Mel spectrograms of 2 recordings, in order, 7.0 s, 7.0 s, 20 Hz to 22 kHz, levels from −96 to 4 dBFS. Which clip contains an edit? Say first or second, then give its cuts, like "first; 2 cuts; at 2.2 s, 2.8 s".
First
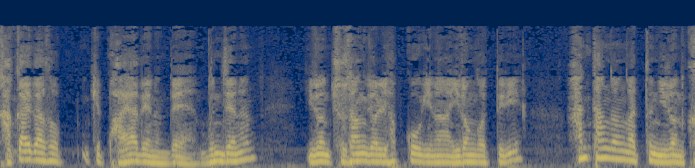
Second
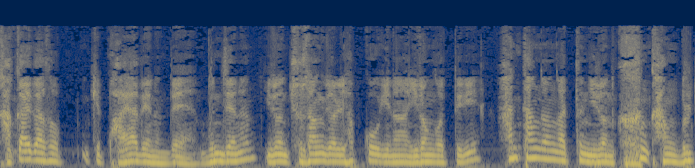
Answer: second; 2 cuts; at 2.6 s, 4.9 s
